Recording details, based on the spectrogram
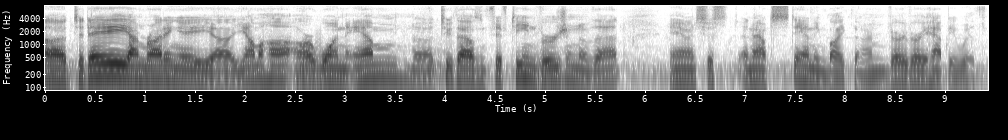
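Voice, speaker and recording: The speech moves at a moderate pace with ordinary pitch variation. Noticeable background noise runs underneath. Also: man, fairly high pitch for a man. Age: 70s. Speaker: motorcycle riding instructor and racer. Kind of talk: interview answers.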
